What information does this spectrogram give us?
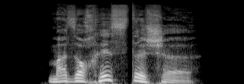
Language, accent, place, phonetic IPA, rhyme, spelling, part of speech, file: German, Germany, Berlin, [mazoˈxɪstɪʃə], -ɪstɪʃə, masochistische, adjective, De-masochistische.ogg
- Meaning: inflection of masochistisch: 1. strong/mixed nominative/accusative feminine singular 2. strong nominative/accusative plural 3. weak nominative all-gender singular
